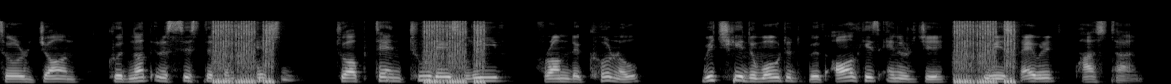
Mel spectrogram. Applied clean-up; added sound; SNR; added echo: classical method log-MMSE.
